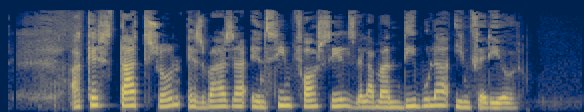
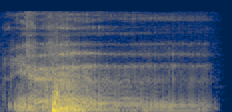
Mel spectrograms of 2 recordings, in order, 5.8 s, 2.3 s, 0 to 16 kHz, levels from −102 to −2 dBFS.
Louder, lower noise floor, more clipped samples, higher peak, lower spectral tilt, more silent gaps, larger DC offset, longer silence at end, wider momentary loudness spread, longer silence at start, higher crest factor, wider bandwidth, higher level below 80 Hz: about the same, -23 LUFS vs -21 LUFS; first, -70 dBFS vs -46 dBFS; neither; about the same, -2 dBFS vs -2 dBFS; second, -4 dB/octave vs -7.5 dB/octave; neither; neither; first, 0.7 s vs 0.55 s; second, 10 LU vs 23 LU; first, 0.35 s vs 0.15 s; about the same, 22 dB vs 20 dB; about the same, 11.5 kHz vs 11 kHz; second, -72 dBFS vs -28 dBFS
